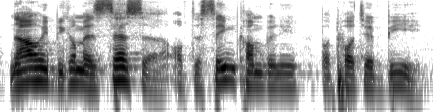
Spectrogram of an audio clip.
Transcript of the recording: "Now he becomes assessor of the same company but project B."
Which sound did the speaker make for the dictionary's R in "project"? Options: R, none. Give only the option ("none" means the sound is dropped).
none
